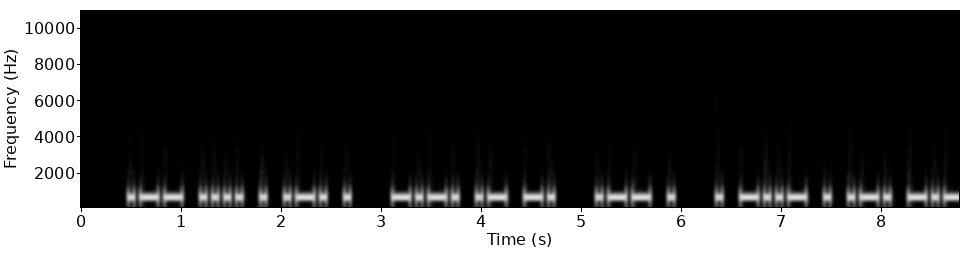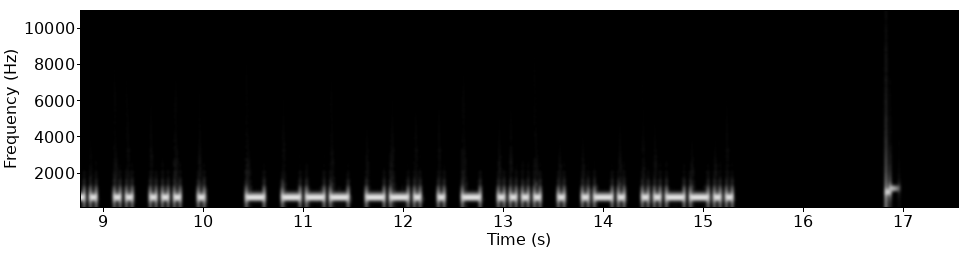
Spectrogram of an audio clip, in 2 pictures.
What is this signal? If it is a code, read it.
Morse code, heard as a keyed tone, about 21 wpm, 700 Hz. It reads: WHERE CAN WE EXERCISE TOGETHER?
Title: Sentences from Top 1000 Words - Review Part 4 - 20wpm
